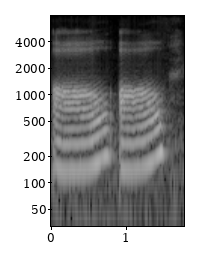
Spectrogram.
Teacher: Keeping the back of the tongue down and just lifting the tongue for the L, all, can be a helpful way to practice on these words as well. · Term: caught law vowel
